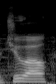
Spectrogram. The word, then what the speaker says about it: Turo: Because if you do look at her artwork along with the Violet Pokemon Professor, Turo or Chuo, depending on how you want to pronounce it.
